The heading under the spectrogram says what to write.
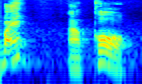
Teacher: bila kita lafazkan huruf qa, pangkal lidah kita terangkat berserta dengan kawasan tengah lidah juga terangkat. · bila kita lafazkan huruf qa, kawasan lidah kita yang paling dalam tu dia terangkat ke atas, ditekan ke pangkal kerongkong kita tu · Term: huruf qaf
